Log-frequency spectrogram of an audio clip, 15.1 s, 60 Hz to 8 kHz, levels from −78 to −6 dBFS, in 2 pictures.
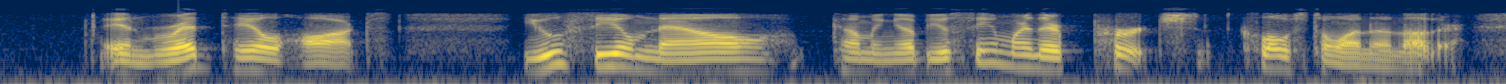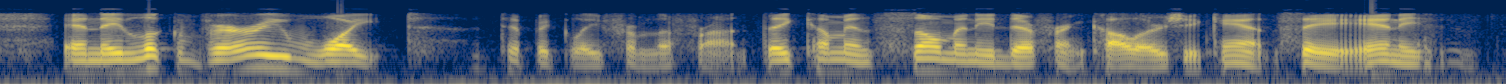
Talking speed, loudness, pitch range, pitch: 160 wpm, -17 LUFS, 120-135 Hz, 125 Hz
